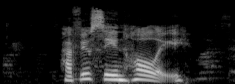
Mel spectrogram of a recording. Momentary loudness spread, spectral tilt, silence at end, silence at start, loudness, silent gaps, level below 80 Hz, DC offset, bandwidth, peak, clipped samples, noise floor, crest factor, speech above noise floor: 12 LU; -4.5 dB/octave; 0.5 s; 0.6 s; -18 LUFS; none; -60 dBFS; under 0.1%; 15 kHz; -4 dBFS; under 0.1%; -59 dBFS; 16 dB; 42 dB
